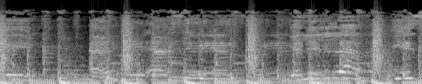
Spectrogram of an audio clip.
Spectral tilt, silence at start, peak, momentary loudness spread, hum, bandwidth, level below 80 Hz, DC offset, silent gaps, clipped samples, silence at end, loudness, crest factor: -4 dB/octave; 0 s; 0 dBFS; 5 LU; none; 15.5 kHz; -18 dBFS; under 0.1%; none; 0.4%; 0 s; -12 LUFS; 12 dB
